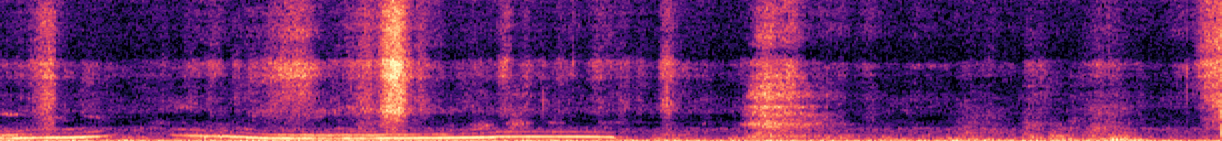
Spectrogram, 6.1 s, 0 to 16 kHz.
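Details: Fostered male shelter kitten, born June 2023, yowling indoors at another cat; a rising then dipping wail lasting about three seconds, followed by quieter scuffling and brief noises, with faint music in the background.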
